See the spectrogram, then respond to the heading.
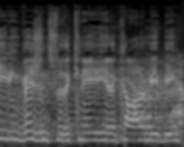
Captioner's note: some Applause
